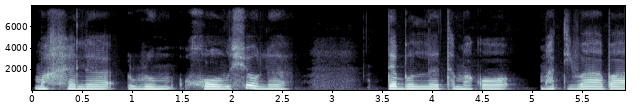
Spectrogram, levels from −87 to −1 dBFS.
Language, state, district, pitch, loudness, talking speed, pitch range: Chakhesang, Nagaland, Dimapur, 195 Hz, -17 LUFS, 130 wpm, 185-200 Hz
